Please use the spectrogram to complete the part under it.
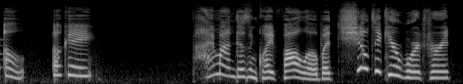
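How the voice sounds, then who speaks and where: A woman's voice: very high voice, normal speed, slight background noise. A woman voicing a small, childlike, chirpy and naive fairy companion in a video game, talking expressively. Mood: curious, unsure. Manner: refers to self in third person, expressive.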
